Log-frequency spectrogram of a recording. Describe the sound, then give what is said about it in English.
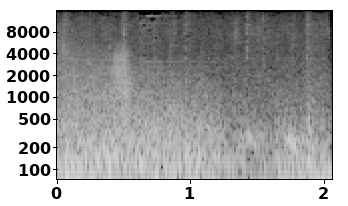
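A deep, continuous rumble of thunder from an approaching storm rolls through the whole stretch, heavy in the low end with a faint hiss of rain or wind above it. No voices. “But wait, what's that? Uh oh, it's a storm coming.”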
